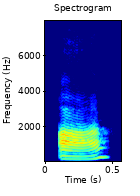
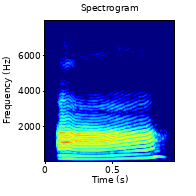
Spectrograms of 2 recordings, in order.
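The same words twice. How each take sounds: First: The rising vowel is cut short abruptly. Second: The rising vowel is drawn out too long. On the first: The speaker calls it right. "langsung naik, stop" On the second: The speaker calls it wrong. "nggak boleh diterusin ... terlalu panjang"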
